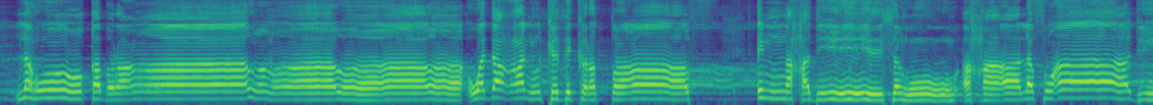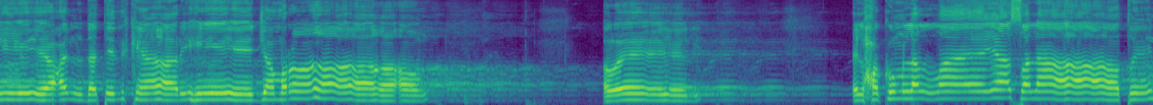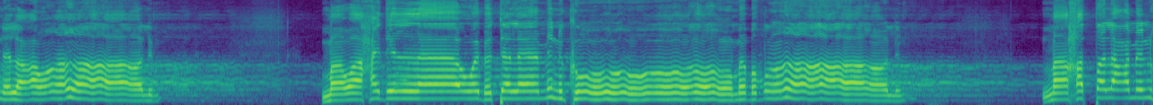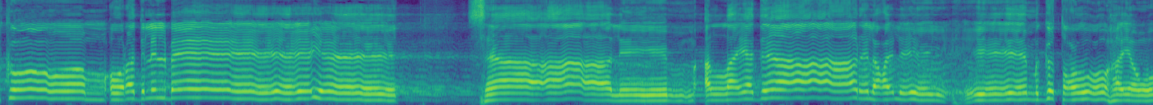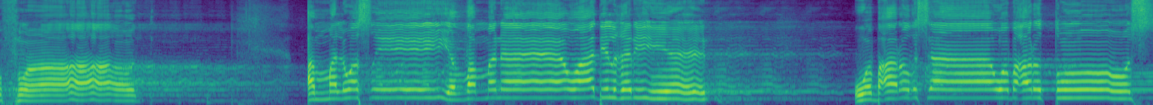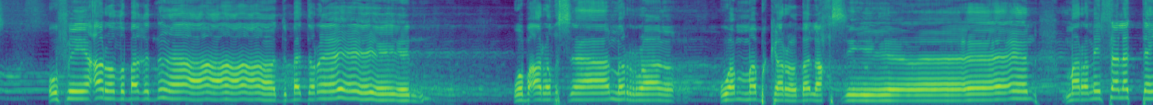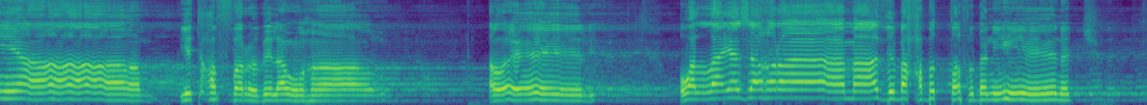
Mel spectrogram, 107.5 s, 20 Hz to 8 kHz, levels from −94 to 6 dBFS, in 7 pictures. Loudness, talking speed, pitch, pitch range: -13 LUFS, 40 wpm, 185 Hz, 170-210 Hz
